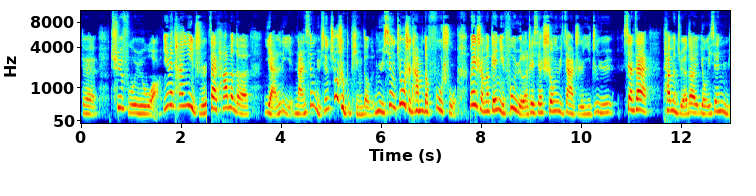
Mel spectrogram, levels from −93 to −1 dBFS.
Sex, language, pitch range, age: female, Chinese, 195-285 Hz, 20-39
